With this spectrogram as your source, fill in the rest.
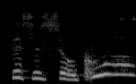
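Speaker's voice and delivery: put-on, excited, hyped-up yelling scream, high-pitched. Speaker retells watching a fight scene and screaming at the tv, retelling excited screaming. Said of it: "Like I'm like screaming at the T V".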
